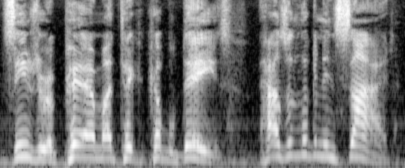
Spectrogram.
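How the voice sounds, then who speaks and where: An actor playing the calm, matter-of-fact leader of a survivor group in a video game, with a gravelly voice. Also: male voice, high-pitched, normal speed, heavily acted. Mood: calm, practical. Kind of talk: video game cutscene acting.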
